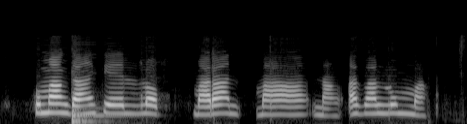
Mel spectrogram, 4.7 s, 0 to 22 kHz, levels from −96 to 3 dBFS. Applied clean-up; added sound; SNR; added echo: neural separator model SepFormer DNS4.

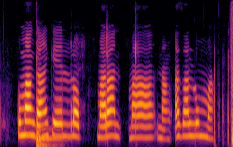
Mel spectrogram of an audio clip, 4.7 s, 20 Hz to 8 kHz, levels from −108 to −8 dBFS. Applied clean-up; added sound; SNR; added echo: neural mask model RNNoise.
